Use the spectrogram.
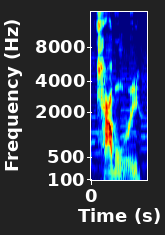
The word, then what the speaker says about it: cavalry: we have a heavy calvary compare them to sorry cavalry it bugs me and people say it wrong and i just did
